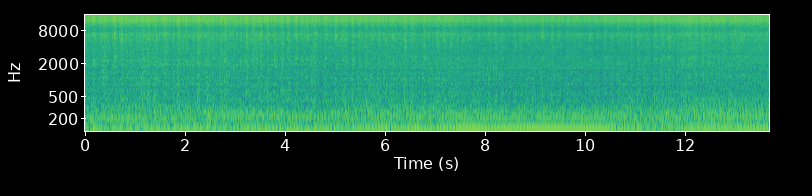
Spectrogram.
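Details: Dirt-track race car V8, hot after starting, idles loud with a steady, slightly lumpy beat of about four pulses a second, holding speed without stumbling. Running normally.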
